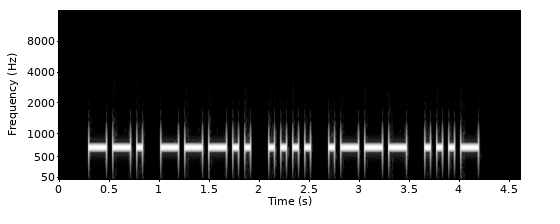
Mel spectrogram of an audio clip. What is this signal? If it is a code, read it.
Morse code, heard as a keyed tone, about 21 wpm, 700 Hz. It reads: G8HJV
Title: DXCC-100 Call Signs - 5 Characters - 20wpm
